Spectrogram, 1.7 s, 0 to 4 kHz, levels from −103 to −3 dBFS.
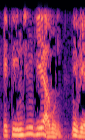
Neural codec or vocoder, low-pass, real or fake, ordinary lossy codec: none; 3.6 kHz; real; none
